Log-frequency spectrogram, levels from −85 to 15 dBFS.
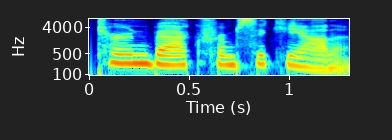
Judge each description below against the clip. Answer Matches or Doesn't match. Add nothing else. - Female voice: Matches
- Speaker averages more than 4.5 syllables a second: Matches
